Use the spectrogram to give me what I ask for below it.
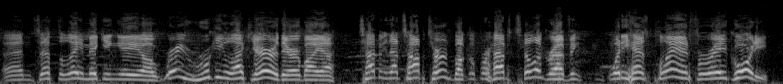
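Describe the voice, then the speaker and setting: Bright, high-pitched male wrestling commentator. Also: brisk, hardly any pauses. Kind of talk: live sports commentary.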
